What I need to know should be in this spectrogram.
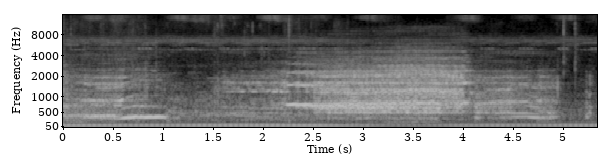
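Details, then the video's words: Howler monkeys in the Belize treetops give deep, rasping roars that swell into a long, sustained bellow. "The Call of The Howler Monkey: Belize Treetops"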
